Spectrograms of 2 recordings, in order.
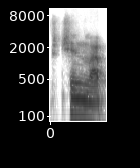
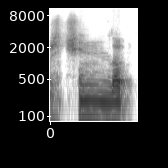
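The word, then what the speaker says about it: བྱིན་རླབས: So in the Tibetan there's two syllables of chin lap or chin lop, and the first of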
